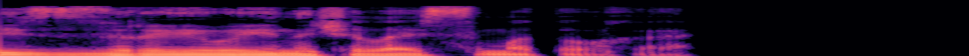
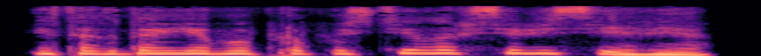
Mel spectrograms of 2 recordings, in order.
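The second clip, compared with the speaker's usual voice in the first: high-pitched, sulky female voice; high, pouting retort; sulky young woman; 13 semitones higher than usual. A narrator's reading. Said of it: "насупилась девушка".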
